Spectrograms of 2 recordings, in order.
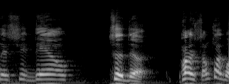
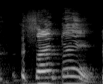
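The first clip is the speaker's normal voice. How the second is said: usual speaking voice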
